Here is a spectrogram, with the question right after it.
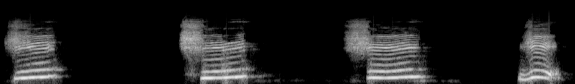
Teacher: lidahnya aja yang naik, tapi tetap giginya tutup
